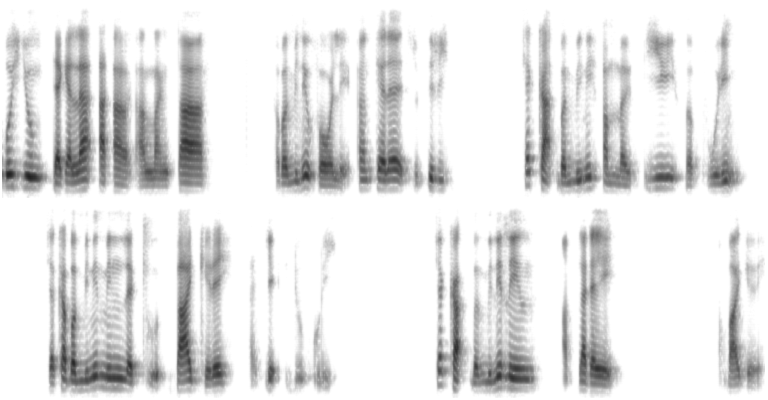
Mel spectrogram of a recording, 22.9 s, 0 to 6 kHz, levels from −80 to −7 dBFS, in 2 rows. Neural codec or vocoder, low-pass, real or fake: codec, 24 kHz, 0.9 kbps, WavTokenizer, large speech release; 5.4 kHz; fake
